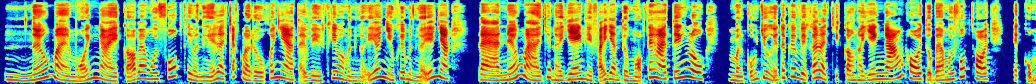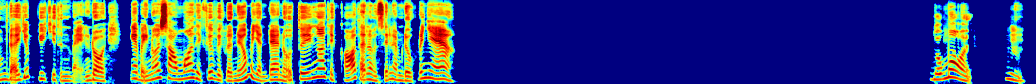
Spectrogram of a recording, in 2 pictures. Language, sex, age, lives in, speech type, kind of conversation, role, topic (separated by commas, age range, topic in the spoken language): Vietnamese, female, 25-29, Vietnam, conversation, advice, user, Làm thế nào để duy trì tình bạn khi bận?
